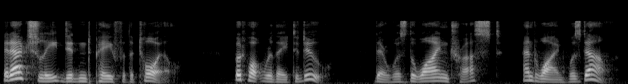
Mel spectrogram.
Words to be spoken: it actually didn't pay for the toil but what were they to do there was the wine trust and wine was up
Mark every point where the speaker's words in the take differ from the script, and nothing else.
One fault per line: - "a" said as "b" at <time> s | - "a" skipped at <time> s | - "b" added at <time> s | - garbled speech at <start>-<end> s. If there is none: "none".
- "up" said as "down" at 5.8 s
